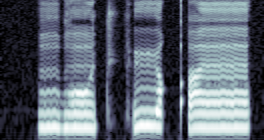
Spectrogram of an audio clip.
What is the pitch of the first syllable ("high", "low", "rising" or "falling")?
low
